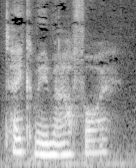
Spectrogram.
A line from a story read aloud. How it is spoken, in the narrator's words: he whispers in Draco's ear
